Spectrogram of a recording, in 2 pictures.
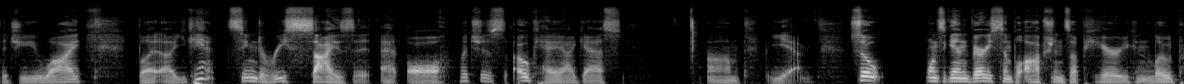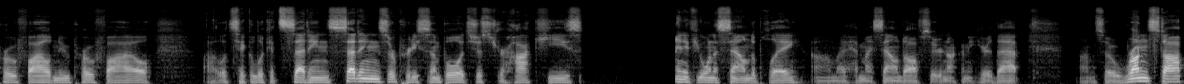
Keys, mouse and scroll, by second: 3.5 click, 3.7 click, 5.6-6.7 drag, 8.0 click, 9.4 click, 13.9 click.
